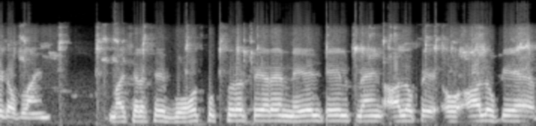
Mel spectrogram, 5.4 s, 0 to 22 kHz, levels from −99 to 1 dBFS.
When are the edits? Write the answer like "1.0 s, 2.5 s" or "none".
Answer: none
